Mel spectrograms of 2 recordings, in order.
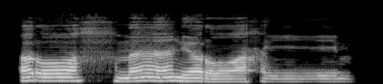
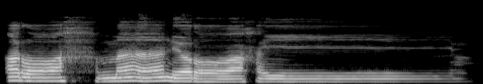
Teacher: Ketika pengucapan him ini boleh dibaca dengan tiga versi, yaitu dengan membacanya dua harakat, empat harakat, dan enam harakat.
